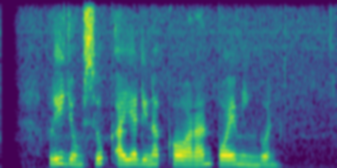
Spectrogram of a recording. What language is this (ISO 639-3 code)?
sun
